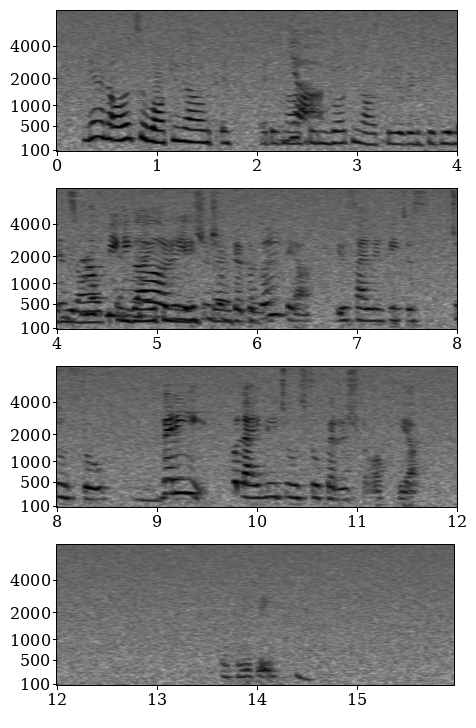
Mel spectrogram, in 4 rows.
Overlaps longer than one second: present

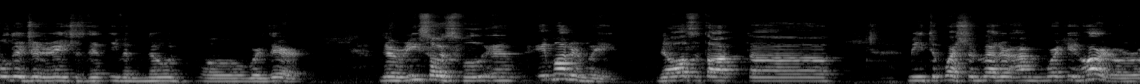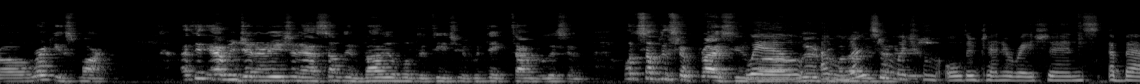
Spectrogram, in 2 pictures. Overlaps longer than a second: present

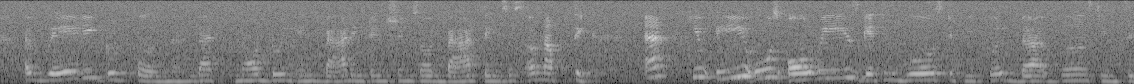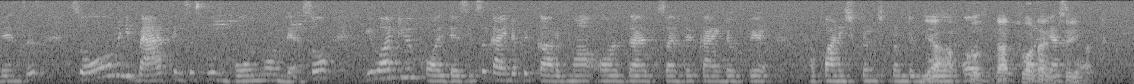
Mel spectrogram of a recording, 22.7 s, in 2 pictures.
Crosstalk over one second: present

